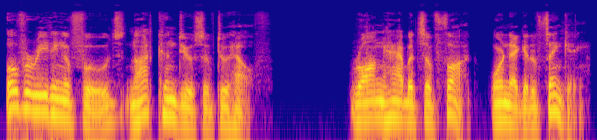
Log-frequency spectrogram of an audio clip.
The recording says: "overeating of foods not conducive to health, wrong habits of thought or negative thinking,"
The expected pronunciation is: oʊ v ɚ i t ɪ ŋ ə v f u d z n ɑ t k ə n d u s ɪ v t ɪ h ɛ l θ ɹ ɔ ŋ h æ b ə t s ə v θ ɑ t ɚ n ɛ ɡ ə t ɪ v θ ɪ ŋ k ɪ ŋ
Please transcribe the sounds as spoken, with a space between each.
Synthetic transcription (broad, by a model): oʊ v ɚ i t ɪ ŋ ə v f u d z n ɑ t k ə n d u s ɪ v t ɪ h ɛ l θ ɹ ɔ ŋ h æ b ə t s ə v θ ɑ t ɚ n ɛ ɡ ə t ɪ v θ ɪ ŋ k ɪ ŋ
